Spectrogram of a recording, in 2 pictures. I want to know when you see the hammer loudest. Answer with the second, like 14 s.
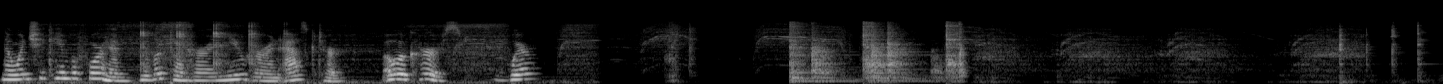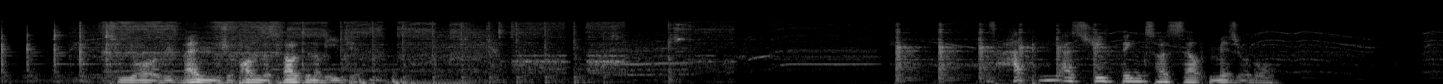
9 s.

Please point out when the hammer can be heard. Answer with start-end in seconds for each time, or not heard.
1.4-2.9, 7.8-9.7, 13.3-15.7, 17.8-20.5, 23.4-25.6.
